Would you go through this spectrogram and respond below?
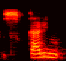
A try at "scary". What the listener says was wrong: You have to pronounce this adjective like scary, not scary, sino que scary. Siempre es un error que todos cometemos, que la S en las palabras en inglés las pronunciamos como es, como que tuvieran una es.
